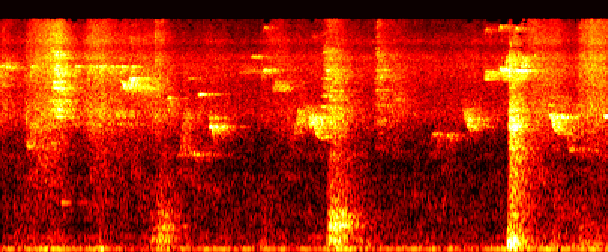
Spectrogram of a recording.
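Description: Birds chirping faintly with short, scattered high calls, over a low steady hum. Two short knocks stand out, about three seconds in and again about five seconds in, the second the loudest sound.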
